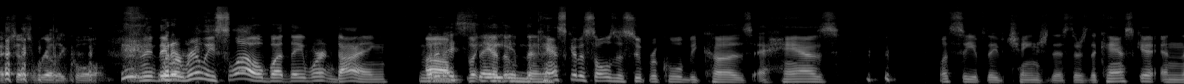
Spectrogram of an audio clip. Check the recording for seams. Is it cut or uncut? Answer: cut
